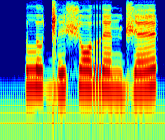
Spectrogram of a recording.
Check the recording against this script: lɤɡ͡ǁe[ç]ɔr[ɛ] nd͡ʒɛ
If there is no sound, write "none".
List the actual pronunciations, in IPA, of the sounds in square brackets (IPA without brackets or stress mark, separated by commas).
ʃ, ɛ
